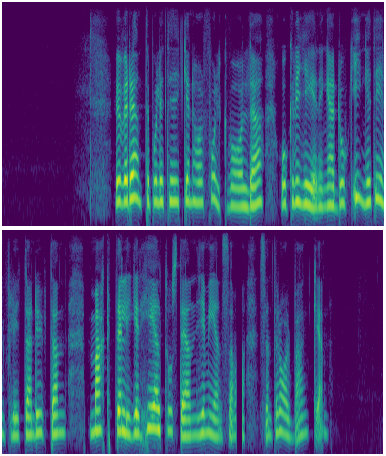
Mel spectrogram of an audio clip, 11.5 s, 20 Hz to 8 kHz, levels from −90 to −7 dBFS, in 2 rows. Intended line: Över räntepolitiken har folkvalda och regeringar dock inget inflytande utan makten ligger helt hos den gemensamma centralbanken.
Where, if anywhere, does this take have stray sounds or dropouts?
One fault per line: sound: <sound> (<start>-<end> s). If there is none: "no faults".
sound: dropout (9.2-9.3 s)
